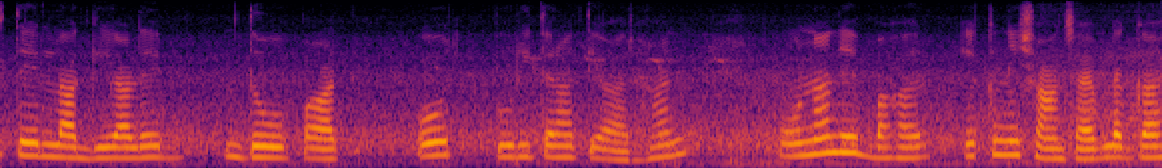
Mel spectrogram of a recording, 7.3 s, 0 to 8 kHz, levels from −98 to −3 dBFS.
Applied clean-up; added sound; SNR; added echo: none; none; none; none.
